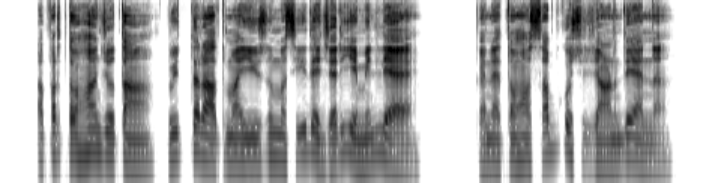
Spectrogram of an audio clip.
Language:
Kangri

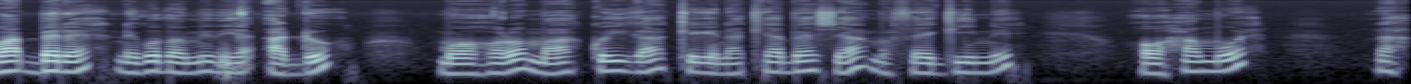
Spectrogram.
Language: Kikuyu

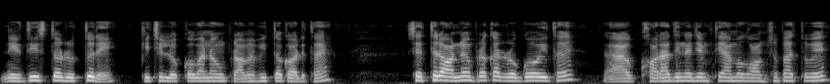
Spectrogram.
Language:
Odia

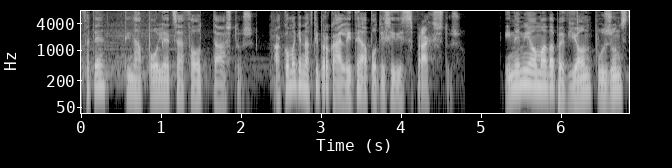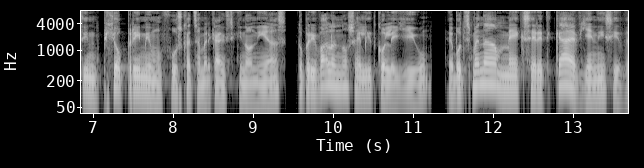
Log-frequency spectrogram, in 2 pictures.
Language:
Greek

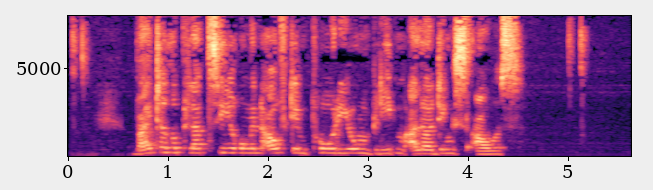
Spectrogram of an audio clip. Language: German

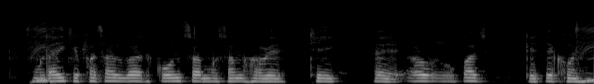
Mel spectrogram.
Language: Chhattisgarhi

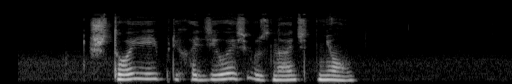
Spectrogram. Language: Russian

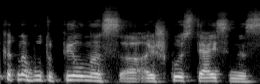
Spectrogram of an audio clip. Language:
Lithuanian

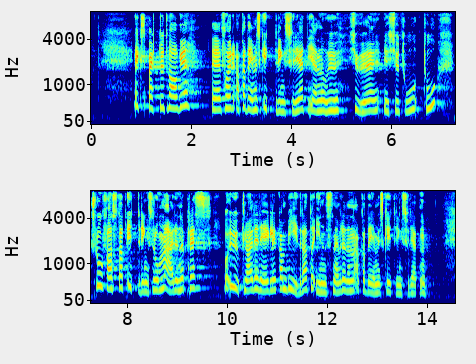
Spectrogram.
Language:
Norwegian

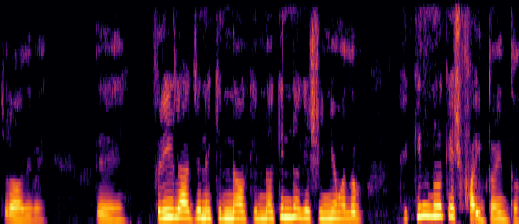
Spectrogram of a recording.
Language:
Dogri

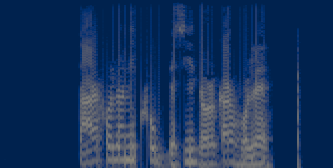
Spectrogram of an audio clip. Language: Assamese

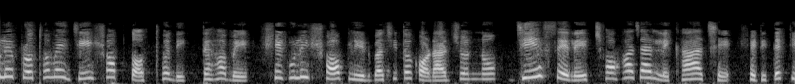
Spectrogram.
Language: Bangla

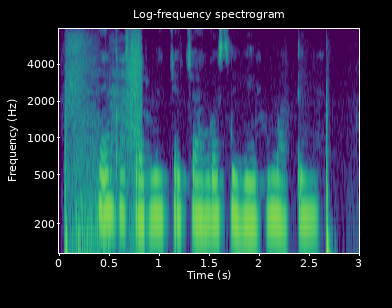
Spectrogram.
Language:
Kalenjin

